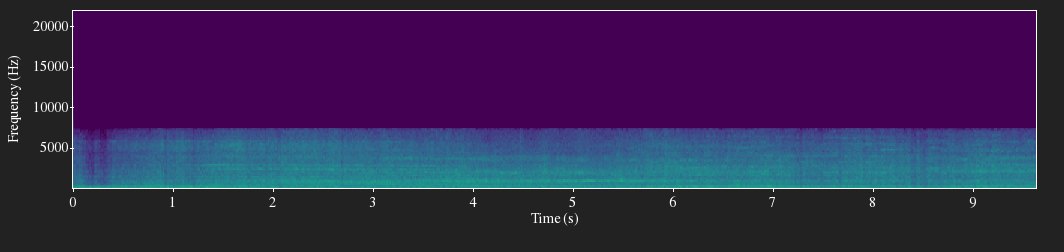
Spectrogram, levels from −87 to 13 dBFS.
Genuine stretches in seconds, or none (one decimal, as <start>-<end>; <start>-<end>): 0.0-4.1; 5.4-9.6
